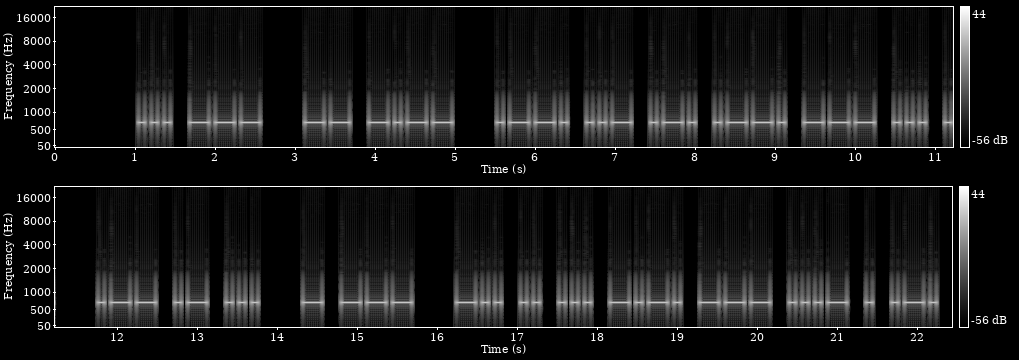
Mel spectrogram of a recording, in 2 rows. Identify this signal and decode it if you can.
Morse code, heard as a keyed tone, about 15 wpm, 700 Hz. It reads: SO MY PURPOSE WAS TO DISCOVER
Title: Sentences from Top 1100 Words 15wpm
